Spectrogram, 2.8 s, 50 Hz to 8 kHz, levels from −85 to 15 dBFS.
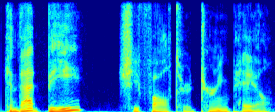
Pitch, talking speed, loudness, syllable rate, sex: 110 Hz, 150 wpm, -18 LUFS, 4.1 syllables/s, male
